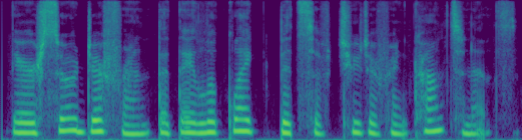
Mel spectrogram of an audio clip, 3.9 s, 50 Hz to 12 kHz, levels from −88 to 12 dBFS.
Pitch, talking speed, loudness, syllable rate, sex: 240 Hz, 200 wpm, -17 LUFS, 5.4 syllables/s, female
